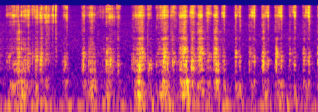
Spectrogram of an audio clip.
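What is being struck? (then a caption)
Plaster dig block scraped with a metal pick. A thin metal pick with a green handle scrapes and scratches continuously at a solid, palm-sized blue plaster dig block steadied by one hand. It makes a dry, gritty rasp in quick, uneven strokes with a bright, hissy edge and brief dips between them. Blue powder is left on the table.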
